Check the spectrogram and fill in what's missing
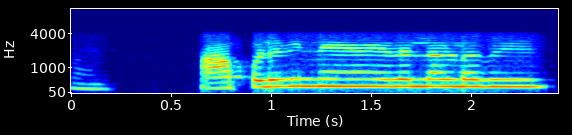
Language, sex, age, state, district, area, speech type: Malayalam, female, 30-45, Kerala, Kannur, rural, conversation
